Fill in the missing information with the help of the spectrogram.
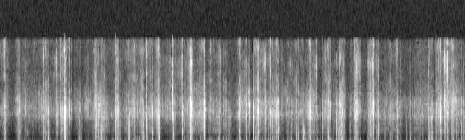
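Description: Fingertips press, peel and scratch the tacky vinyl of a large red and white inflatable PVC beach ball, hollow and filled with air. A quick, uneven run of short, crackly sticking and peeling sounds, with a bright rasp, follows one after another. Each ends almost instantly with no ring.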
